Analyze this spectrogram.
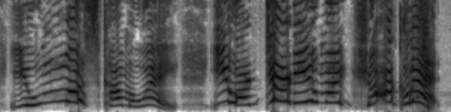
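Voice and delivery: very high, frantic shout; Mister Wonka. A narrator's reading. Factory owner protecting his chocolate, frantically crying out. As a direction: build to a frantic, loud squeal. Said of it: "cried Mister Wonka, hopping up and down".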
